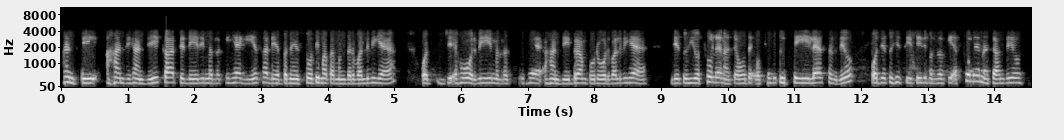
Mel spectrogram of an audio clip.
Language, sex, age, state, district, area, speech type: Punjabi, female, 45-60, Punjab, Gurdaspur, urban, conversation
